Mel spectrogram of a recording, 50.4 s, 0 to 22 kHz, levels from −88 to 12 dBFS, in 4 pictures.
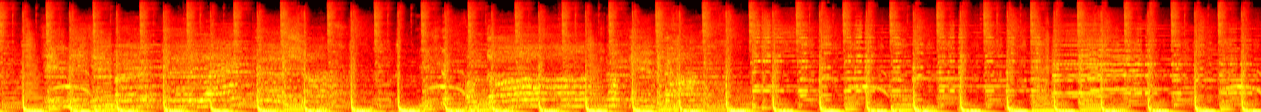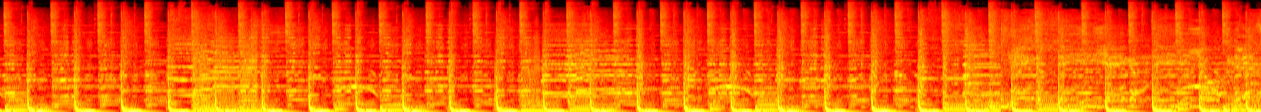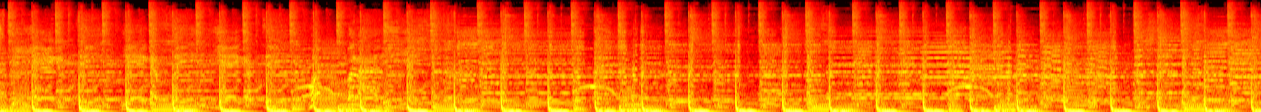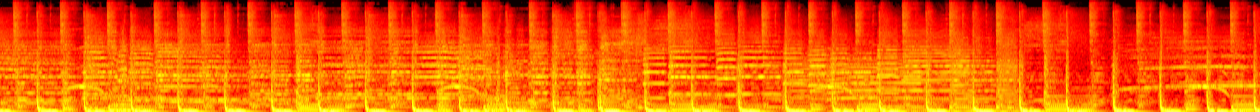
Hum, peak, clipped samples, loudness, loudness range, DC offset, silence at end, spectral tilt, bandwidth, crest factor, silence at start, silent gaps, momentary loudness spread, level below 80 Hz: none; 0 dBFS; under 0.1%; -12 LUFS; 1 LU; 0.2%; 0 s; -4 dB/octave; over 20 kHz; 10 dB; 0 s; none; 2 LU; -14 dBFS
